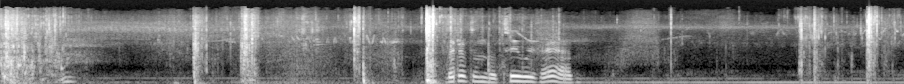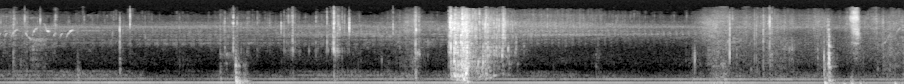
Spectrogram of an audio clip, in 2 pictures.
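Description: Hands knock and rustle against plastic gear.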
